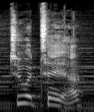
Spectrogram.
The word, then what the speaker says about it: Tuatea: They have a pronunciation thing in the bottom, and I keep on forgetting it. Tuatea.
